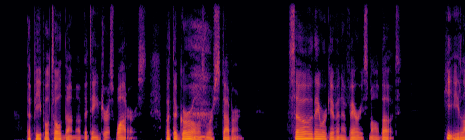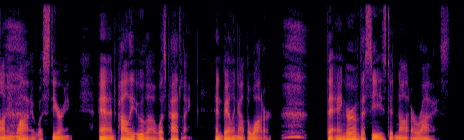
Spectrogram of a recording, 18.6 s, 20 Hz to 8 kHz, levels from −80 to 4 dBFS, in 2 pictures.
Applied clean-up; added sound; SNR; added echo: classical method spectral subtraction.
